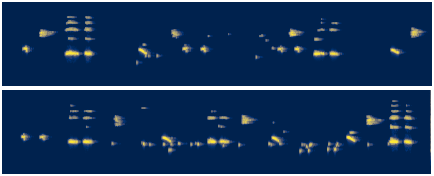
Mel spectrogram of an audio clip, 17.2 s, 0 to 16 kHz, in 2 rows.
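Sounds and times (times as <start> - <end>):
male bullfinch singing: 2.7 - 6.8, 7.8 - 17.1.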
